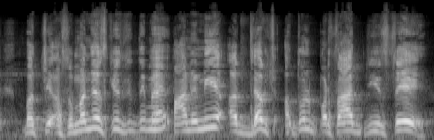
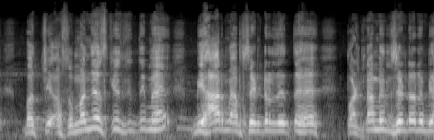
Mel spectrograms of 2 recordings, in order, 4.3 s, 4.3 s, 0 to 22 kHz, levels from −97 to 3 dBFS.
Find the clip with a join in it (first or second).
first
